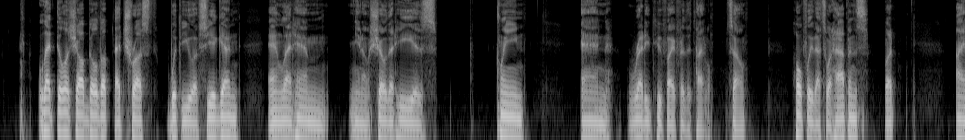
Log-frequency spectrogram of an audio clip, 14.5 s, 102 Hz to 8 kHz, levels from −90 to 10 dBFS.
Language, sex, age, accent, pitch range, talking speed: English, male, 50-69, American, 90-105 Hz, 140 wpm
